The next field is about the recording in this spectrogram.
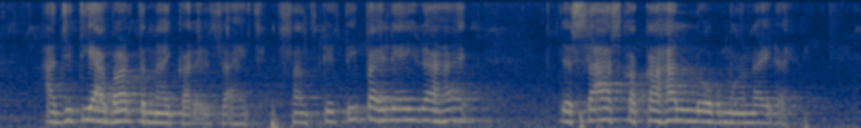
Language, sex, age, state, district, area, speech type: Maithili, female, 60+, Bihar, Begusarai, rural, spontaneous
